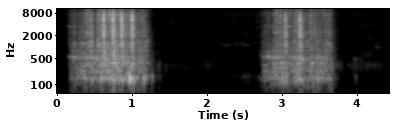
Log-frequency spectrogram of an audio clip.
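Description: Salika sewing machine stitching in two short runs of about a second each, with a pause between, as gathered fabric is sewn in place.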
